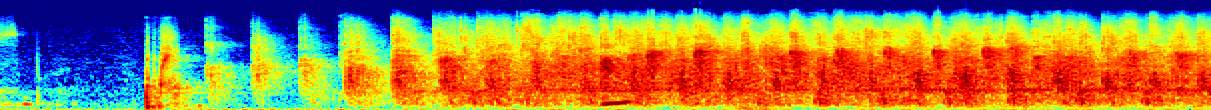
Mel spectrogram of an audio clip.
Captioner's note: audience applauding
